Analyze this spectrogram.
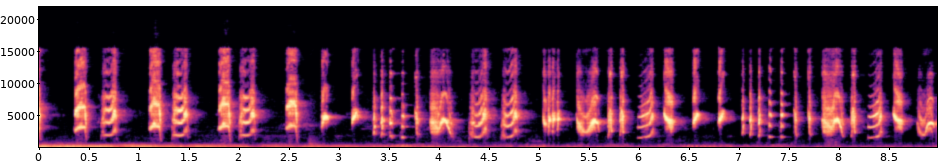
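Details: A long-tailed shrike pours out a lively imitation of village birds: a fast chain of buzzy, slurred high notes and chattering bursts, nearly continuous for nine seconds, with a low hum fading early on.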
